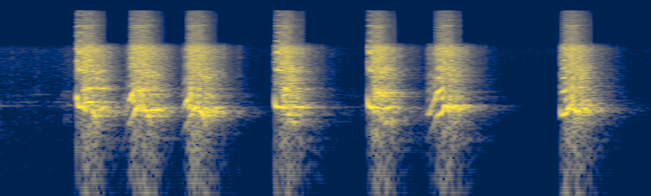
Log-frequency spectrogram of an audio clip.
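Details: Kipi, a female pet dog, barks seven times in about four seconds: sharp, loud, bright barks in uneven bursts, with short quiet gaps between them and no other clear sounds.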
